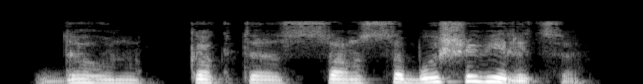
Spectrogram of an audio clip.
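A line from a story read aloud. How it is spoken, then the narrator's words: Confused mutter. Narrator (Russian): пробормотала растерянно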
